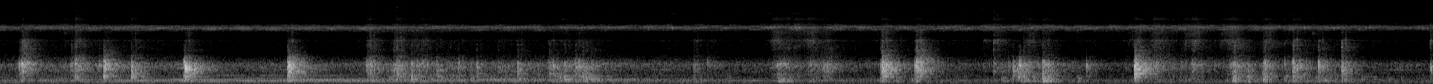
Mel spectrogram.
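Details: Crickets at a cricket farm where villagers bring farm-raised crickets to sell: a steady, high, shrill massed trilling runs unbroken throughout, overlaid by frequent sharp clattering knocks and handling noises.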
